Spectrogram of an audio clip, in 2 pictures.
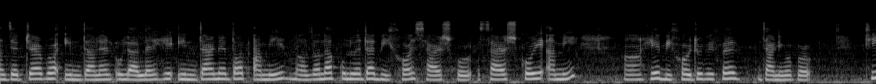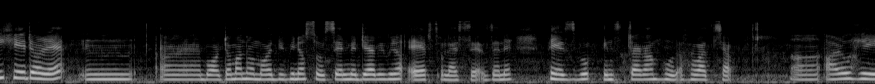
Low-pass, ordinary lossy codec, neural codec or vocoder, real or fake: none; none; codec, 16 kHz, 4 kbps, FunCodec, trained on LibriTTS, 50 frames a second; fake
